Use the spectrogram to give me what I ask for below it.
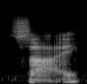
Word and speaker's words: psi: uh two and then this is a greek letter psi i'm sorry c is how it's pronounced typically um and then in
